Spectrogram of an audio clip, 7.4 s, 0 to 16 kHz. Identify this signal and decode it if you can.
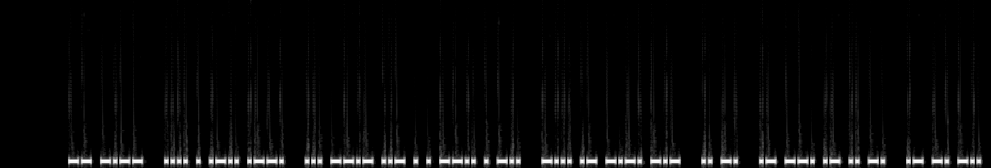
Morse code, heard as a keyed tone, about 50 wpm, 700 Hz. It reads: MY HELP SQUEEZED BACK IN AGAIN AND
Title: Pangram Challenge v2 - 50wpm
